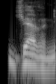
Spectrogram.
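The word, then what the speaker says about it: Jevons: Is that how you pronounce the name? Jeban. Jeban.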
